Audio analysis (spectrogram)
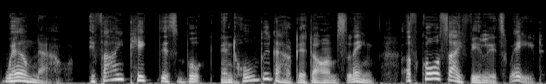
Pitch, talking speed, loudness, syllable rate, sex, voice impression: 130 Hz, 220 wpm, -18 LUFS, 4.3 syllables/s, male, masculine, adult-like, middle-aged, thick, tensed, powerful, cool, sincere, calm, mature, reassuring, wild, lively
